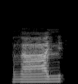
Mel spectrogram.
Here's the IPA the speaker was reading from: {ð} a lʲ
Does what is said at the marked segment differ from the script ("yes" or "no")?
no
